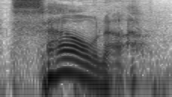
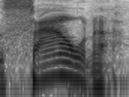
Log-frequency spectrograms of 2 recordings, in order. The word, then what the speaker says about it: sauna: He says they call it a sauna. And so we pronounced it wrong, and they're different because they have showers in them. So I just wanted to correct our mistake. It's a sauna.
